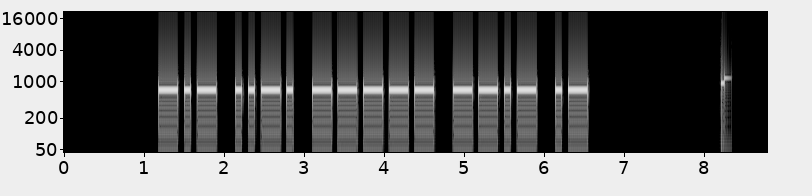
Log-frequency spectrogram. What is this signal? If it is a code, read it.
Morse code, heard as a keyed tone, about 15 wpm, 700 Hz. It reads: KF0QA
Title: USA Call Signs - 6x Character Spacing - 15wpm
